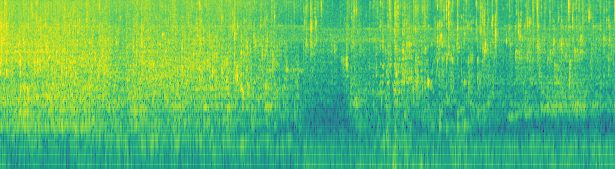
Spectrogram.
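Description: Sesame oil poured in thick streams into a large metal cooking pot, a steady splashing pour that tapers off about two and a half seconds in, leaving a quieter, uneven sound with a low rumble.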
